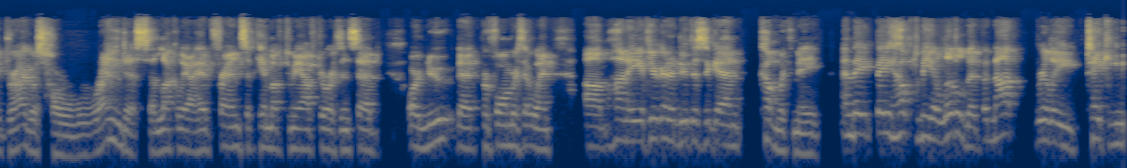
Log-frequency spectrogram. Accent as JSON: {"language": "English", "town": "Norfolk", "region": "Virginia", "country": "United States", "tie": "born or raised there", "also_born_or_lived": "Las Vegas, Nevada", "moved": "as an adult", "lives_now": "Key West, United States", "said": "I'm from Norfolk, Virginia"}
